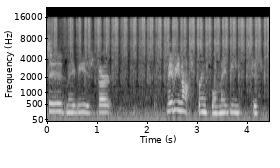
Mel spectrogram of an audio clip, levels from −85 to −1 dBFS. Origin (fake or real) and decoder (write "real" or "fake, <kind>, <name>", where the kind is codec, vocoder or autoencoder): real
